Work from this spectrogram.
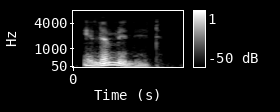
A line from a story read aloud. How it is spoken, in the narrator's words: Lupin said quietly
